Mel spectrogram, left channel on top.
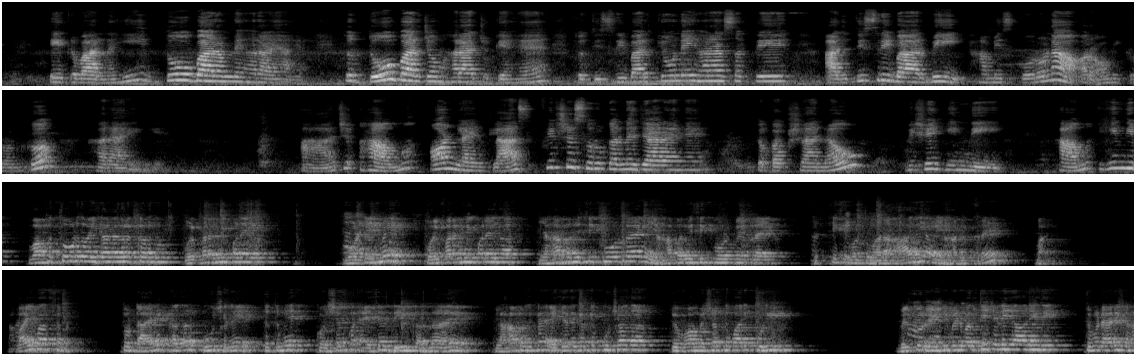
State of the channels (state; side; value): different; both; correlation 0.00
